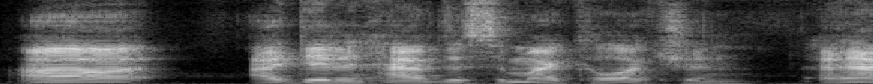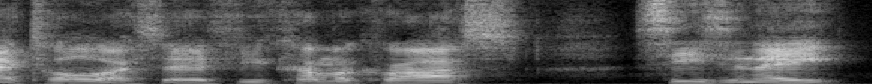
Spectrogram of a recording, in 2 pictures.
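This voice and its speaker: A man's voice: mid-range voice, steady tone, moderate pace, pushed and bright. A man hosting a casual vlog about his collection, rambling and repeating himself as he talks. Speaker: host of a mail day collecting vlog. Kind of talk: casual chat showing movie pickups.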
